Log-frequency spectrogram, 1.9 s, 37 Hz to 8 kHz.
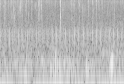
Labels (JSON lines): {"label": "biophony, rattle", "recorder": "SoundTrap 500"}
